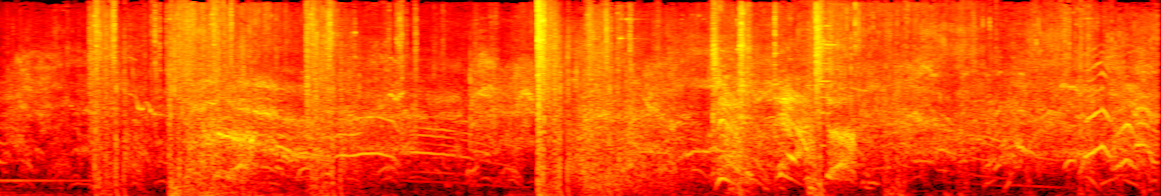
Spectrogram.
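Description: Rifle shots bang loudly, one after another.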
